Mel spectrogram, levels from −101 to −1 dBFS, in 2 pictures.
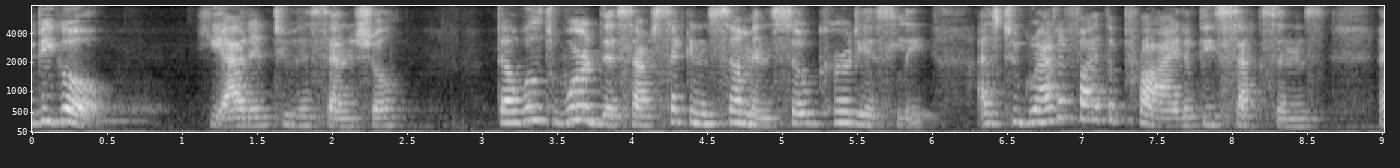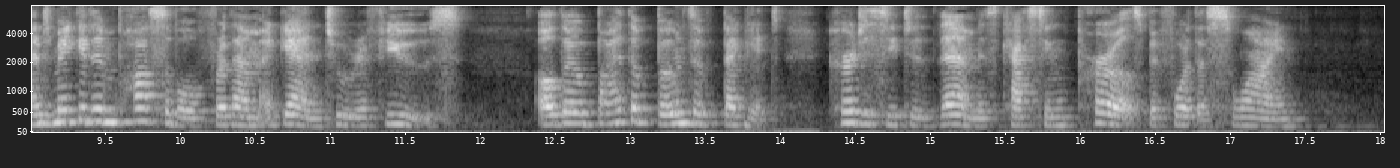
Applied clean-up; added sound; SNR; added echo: neural separator model SepFormer DNS4.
